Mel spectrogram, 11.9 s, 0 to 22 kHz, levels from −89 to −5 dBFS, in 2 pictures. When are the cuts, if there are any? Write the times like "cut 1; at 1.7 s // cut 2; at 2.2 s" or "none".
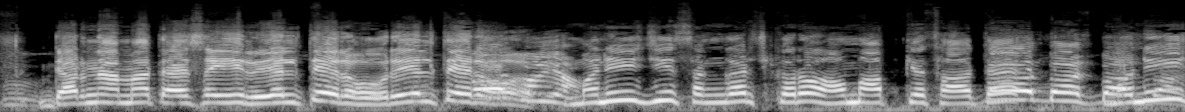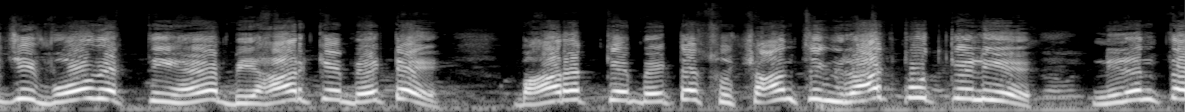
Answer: none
